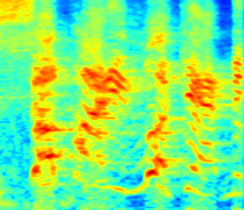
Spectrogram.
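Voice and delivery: high yell for attention; attention-seeking shout. Pretend. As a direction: demand everyone look.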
